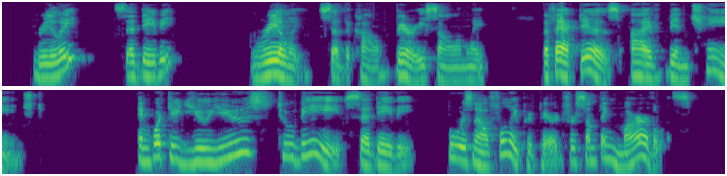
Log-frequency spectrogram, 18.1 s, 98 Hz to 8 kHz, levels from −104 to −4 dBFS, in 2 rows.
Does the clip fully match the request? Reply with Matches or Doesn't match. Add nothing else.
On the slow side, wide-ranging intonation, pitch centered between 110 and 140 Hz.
Doesn't match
